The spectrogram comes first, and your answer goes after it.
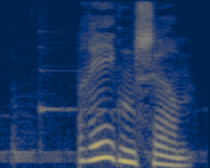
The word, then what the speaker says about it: Regenschirm: Regenschirm? Regenschirm? Regenschirm.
